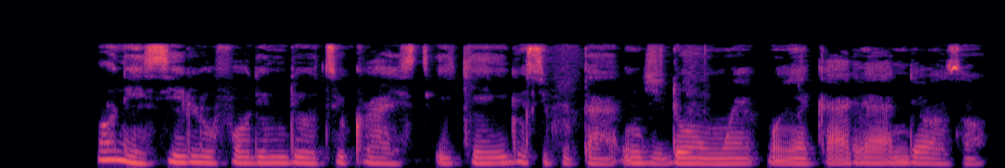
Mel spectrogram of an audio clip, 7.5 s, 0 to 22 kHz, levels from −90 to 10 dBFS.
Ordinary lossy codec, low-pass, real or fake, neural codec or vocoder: none; 7.2 kHz; real; none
